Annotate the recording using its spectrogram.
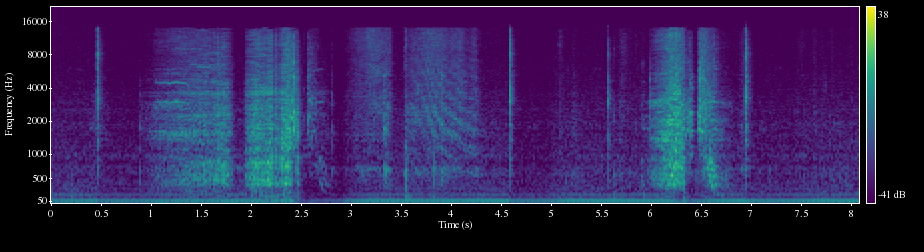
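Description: Paper being slid and cut on a paper trimmer: three rasping strokes, each about one to one and a half seconds long, with a few sharp clicks between them.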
